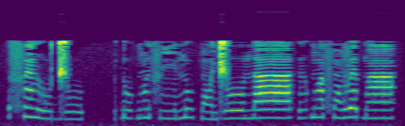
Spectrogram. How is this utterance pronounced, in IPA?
fɛ̃˦ɣu˨d͡ʒu˨ | ɗu˨ɡʷĩ˧fiː˨ nu˦˨pɔ̃˨d͡ʒoː˧naː˦ | ɨ˨˦ɡʷã˦fɔ̃˧vɛ˦ bã˧

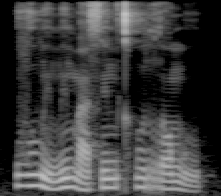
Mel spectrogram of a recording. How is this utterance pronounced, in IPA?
vu˦βĩ˨mĩ˦ ma˨sĩ˦nkʰu˦ rɔ˦mu˨

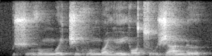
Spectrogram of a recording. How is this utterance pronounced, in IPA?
ʃo̰ðoŋʷe t͡ʃəxʷɑŋʷɑje jɔt͡so̰ʒa nə

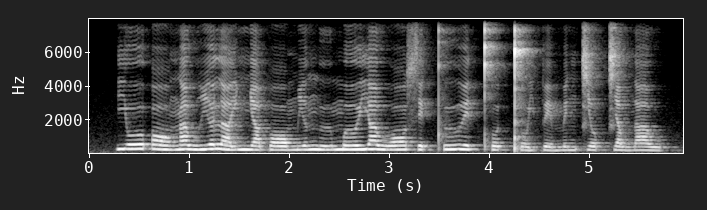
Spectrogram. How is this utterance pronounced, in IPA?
joː˧˥ʔɔː˧˩ŋa˥˨wʋi˧˥ə̯ la˩˧j ɲa˩pɔː˩mi˩˧ə̯ ŋɯː˩˧mɤː˧˥ ja˥˨wʋɔː˧se˧˩k̚pʰɯː˧˥ ʋe˥˨t̚pʰo˧t̚ kʰo˩˧jpe˩ me˧ŋt͡ɕɤː˥˨p̚t͡ɕa˥˨wna˥˨w

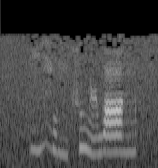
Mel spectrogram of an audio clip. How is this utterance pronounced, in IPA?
pi˧˥mʊ˨˩ŋ ʂu˥˩ ɻwɑ˥ŋ

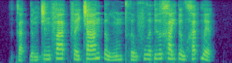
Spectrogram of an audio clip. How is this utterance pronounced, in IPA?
ka˨˩t̚ɗə˨˩˦ŋcə˧˥ŋfaː˦˥k̚ fɛ˨˩˦caː˧˥nʔə˨˩˨w ŋə˧mt̪ʰə˨˩˦w fu˧ə̯ɗɨ˧˥ə̯ xa˧˥jɗə˨˩wxa˦˥t̚ wɛ˨˩p̚

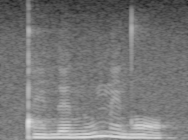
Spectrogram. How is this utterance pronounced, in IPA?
ǃẽnɛnu mẽd̪ɔ̃

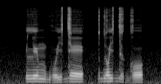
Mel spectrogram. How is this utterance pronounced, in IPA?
lʲɯ˦mbu˨˦jde˦ | do˦jdɯ˨ɡo˦

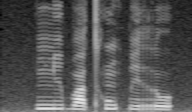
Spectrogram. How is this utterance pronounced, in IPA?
ɲi˦ba˨tʰũ˦ k͡pi˨r ʊ˨

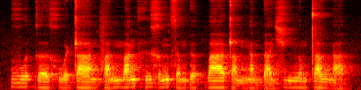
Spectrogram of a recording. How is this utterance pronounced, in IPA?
ɣu˧ə̯kəː˨˩xu˨˩˨ə̯ ʈaː˨˩ŋfa˨˩˦n ma˧˥ŋhɨ˧˥ɣə˧˥ŋsə˨˩˦m ɗəː˨˩k̚waː˧ʈa˨˩m ŋa˨˩nɗa˨˩˨jxi˧ ŋə˧mt̪a˧wŋa˨˩t̚

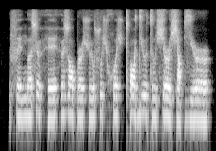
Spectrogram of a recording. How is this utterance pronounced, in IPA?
feŋəsʏ hehʏz ɔpə˞ʃʏsʷəʃ χʷəʃtʼɔ dʲɯtɯ ɕə˞ɕɑp zʲə˞

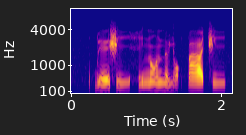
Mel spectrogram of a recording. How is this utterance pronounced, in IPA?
ɓe˨˦ʃiː˨ hi˧nɔ̃˦nə˨˦ jɔ˨ k͡paː˦t͡ʃi˦

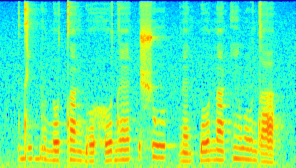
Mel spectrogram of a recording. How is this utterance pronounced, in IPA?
di˦bu˦˨no˧ tã˧ɡ͡bo˨ho˨˦dɛ̃˦ | ʃu˦ | ɾɛ̃˨k͡po˨˦ nã˧kĩ˦wũ˧ da˨

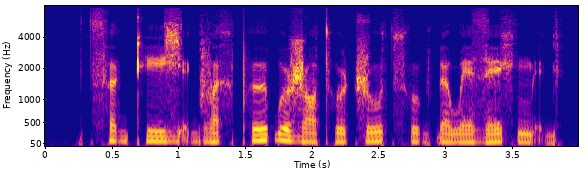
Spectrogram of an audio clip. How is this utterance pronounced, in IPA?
t͡sʰəɡkʰiʑḛɡ vɐxpʰɯɓu ʐɔtʰuʈ͡ʂut͡sʰuɡ ɗəwezexŋ͡mḛɡ

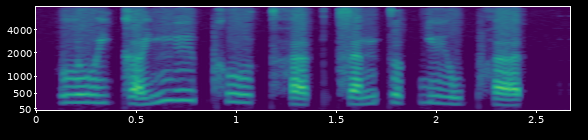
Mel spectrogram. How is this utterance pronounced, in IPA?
luː˧jkɐ˨˥jŋiː˥p̚kʰuː˧ t̪ʰɐ˨˥k̚ t͡sɐ˨˥nt̪ʊ˨˥k̚jiː˨w pʰɐ˨t̚

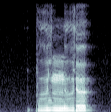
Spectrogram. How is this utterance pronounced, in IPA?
pɯl nɯɾə

